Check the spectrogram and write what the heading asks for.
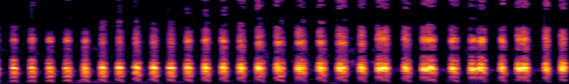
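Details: Loud, rapid chain of raspy chuk notes from a female chukar partridge kept for hunting, each note a short harsh downward sweep, repeated about four times a second at an even, driving pace.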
